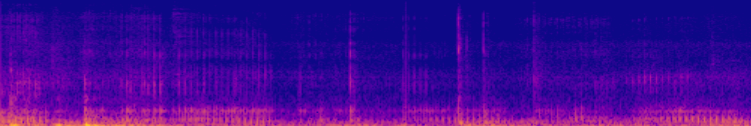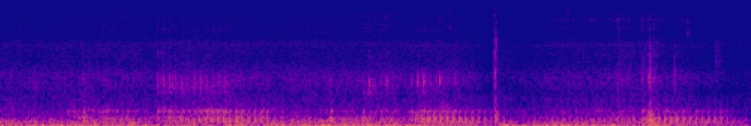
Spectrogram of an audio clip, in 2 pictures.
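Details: Loud purring from a Siamese cat trying to keep its owner out of the bath, a steady low rumble with rapid throbbing pulses, broken by a few sharp clicks and knocks.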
